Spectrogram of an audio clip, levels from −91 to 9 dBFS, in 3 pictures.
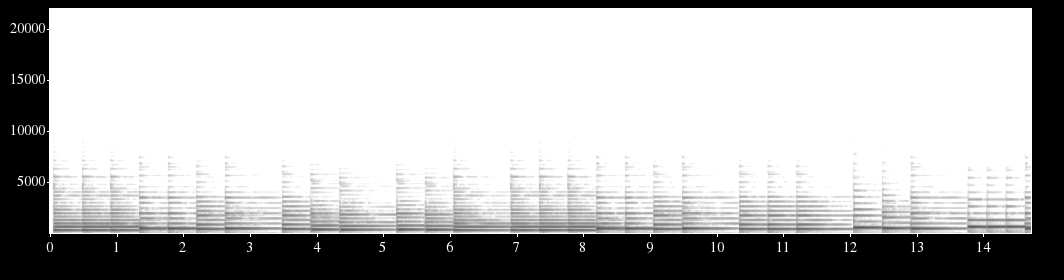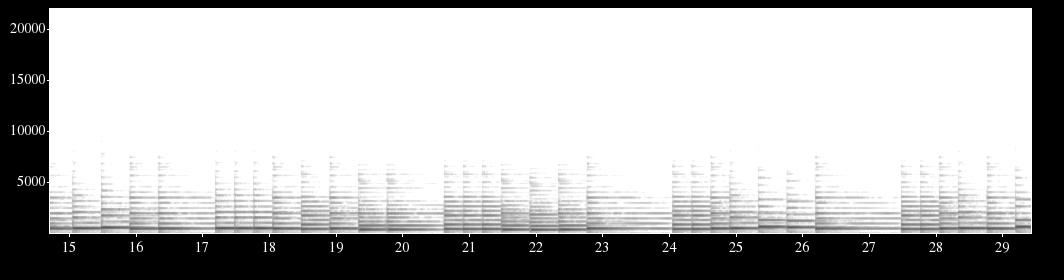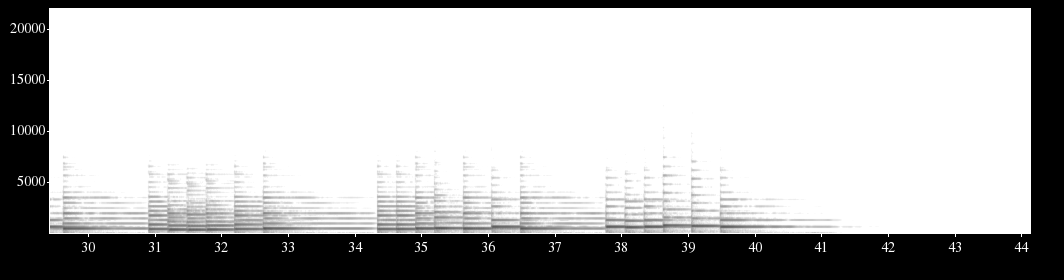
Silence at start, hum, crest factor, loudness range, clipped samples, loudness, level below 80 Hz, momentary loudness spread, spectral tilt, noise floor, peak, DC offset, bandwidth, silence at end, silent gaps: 0.05 s; none; 14 dB; 3 LU; under 0.1%; -36 LUFS; -74 dBFS; 13 LU; -6 dB/octave; -87 dBFS; -22 dBFS; under 0.1%; 7.2 kHz; 3.55 s; none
